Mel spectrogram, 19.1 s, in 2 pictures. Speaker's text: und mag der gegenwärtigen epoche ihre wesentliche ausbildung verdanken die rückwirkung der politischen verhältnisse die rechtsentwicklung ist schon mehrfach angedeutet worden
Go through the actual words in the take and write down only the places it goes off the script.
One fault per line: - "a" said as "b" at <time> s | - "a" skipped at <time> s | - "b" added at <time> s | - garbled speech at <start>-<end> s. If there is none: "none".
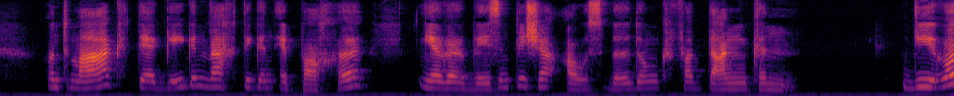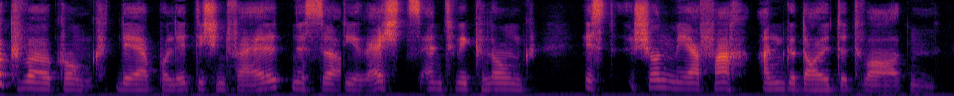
none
